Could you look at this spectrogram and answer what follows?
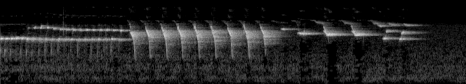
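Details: Caged canary song during vertical tutoring with the master singer below: a quick buzzy roll, then about ten evenly spaced descending chip notes, ending in short high whistled phrases before silence.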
